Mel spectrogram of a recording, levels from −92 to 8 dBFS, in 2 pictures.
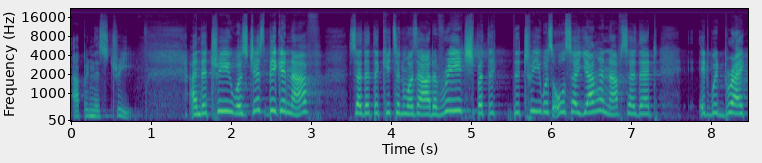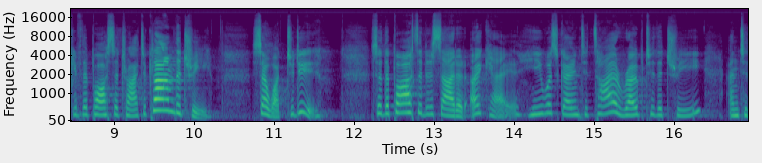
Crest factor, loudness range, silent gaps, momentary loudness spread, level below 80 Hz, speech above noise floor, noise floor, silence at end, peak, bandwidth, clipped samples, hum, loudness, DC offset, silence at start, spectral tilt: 22 dB; 6 LU; none; 15 LU; -72 dBFS; 24 dB; -51 dBFS; 0 s; -4 dBFS; over 20 kHz; under 0.1%; none; -25 LUFS; under 0.1%; 0 s; -2 dB/octave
